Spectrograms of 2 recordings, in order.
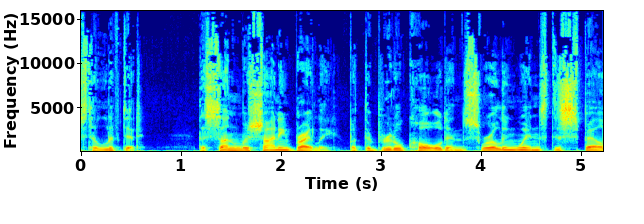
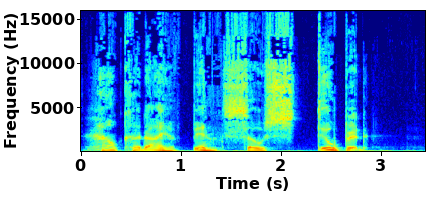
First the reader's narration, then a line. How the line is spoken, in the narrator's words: Kessel groaned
